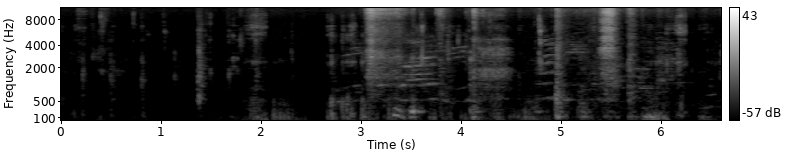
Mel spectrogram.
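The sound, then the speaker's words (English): Loud crunching of hard treats being chewed, a quieter stretch of scattered crunches giving way to a dense, continuous run of crackly bites and mastication. “Are these treats crunchy enough for y'all?”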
